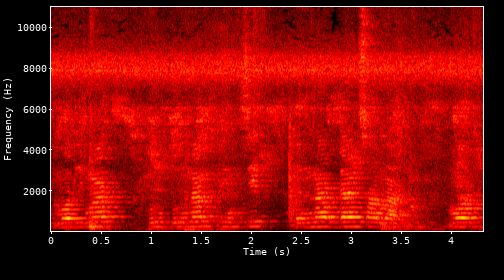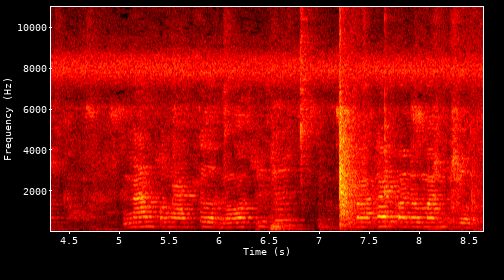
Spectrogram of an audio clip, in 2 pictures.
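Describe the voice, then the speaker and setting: A female student reading her group's numbered list aloud, halting at times. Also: on the high side, monotone. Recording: very echoey room, distant, noisy.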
